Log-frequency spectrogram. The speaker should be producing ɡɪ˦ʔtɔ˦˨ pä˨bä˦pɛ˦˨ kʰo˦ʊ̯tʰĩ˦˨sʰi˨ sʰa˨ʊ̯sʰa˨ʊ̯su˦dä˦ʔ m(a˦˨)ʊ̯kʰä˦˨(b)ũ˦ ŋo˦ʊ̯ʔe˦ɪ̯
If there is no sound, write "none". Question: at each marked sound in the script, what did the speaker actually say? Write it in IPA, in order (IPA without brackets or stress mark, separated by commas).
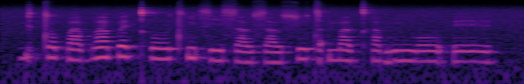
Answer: a˦˨, b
